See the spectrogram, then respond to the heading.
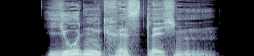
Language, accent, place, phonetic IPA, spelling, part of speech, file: German, Germany, Berlin, [ˈjuːdn̩ˌkʁɪstlɪçm̩], judenchristlichem, adjective, De-judenchristlichem.ogg
- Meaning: strong dative masculine/neuter singular of judenchristlich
